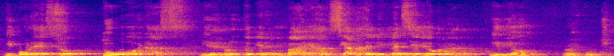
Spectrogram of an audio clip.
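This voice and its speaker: A man's voice: very high-pitched, moderate pace, a little mellow, distant mic. A man preaching a sermon, telling personal stories earnestly and changing his voice for quoted speech. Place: church hall. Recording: very echoey church from afar, faint noise.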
